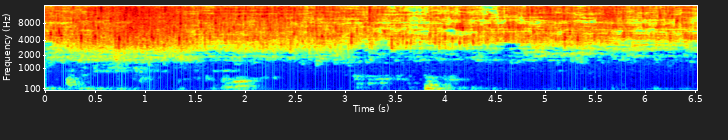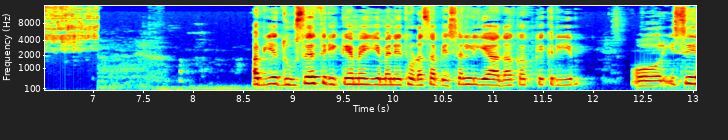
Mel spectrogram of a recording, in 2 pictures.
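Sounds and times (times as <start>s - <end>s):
chilies frying in hot oil: 0.0s - 7.1s.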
